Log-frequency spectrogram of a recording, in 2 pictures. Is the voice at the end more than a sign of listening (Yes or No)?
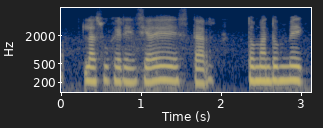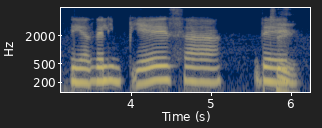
No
